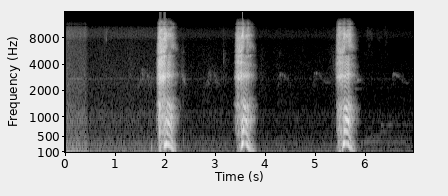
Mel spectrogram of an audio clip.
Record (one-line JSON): {"exhalation_length": "7.0 s", "exhalation_amplitude": 26027, "exhalation_signal_mean_std_ratio": 0.28, "survey_phase": "beta (2021-08-13 to 2022-03-07)", "age": "45-64", "gender": "Female", "wearing_mask": "No", "symptom_cough_any": true, "symptom_runny_or_blocked_nose": true, "symptom_headache": true, "smoker_status": "Never smoked", "respiratory_condition_asthma": true, "respiratory_condition_other": false, "recruitment_source": "Test and Trace", "submission_delay": "1 day", "covid_test_result": "Positive", "covid_test_method": "RT-qPCR", "covid_ct_value": 29.5, "covid_ct_gene": "N gene"}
